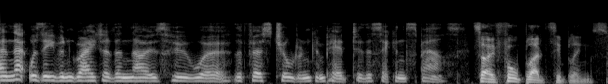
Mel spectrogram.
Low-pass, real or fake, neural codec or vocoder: 7.2 kHz; real; none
